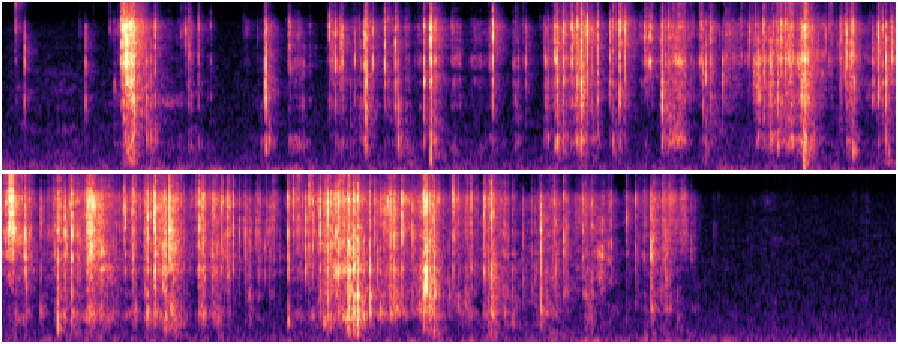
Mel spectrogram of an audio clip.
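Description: Foil wrapper of a Pokémon trading-card booster pack being handled and torn open: scattered crackles at first, then a dense crinkling from about four seconds in as the pack is ripped and the cards are pulled out. It stops suddenly about a second before the end.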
